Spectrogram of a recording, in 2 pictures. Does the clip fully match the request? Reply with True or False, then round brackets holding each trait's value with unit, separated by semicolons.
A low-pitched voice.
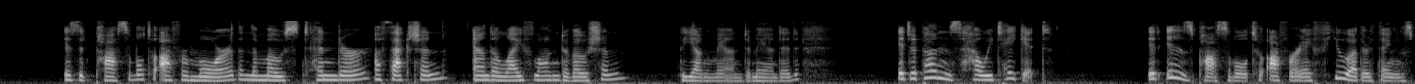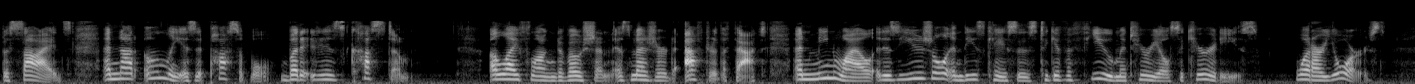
False (205 Hz)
